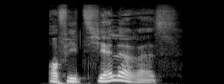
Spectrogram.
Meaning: strong/mixed nominative/accusative neuter singular comparative degree of offiziell
- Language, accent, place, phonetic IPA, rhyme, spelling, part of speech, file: German, Germany, Berlin, [ɔfiˈt͡si̯ɛləʁəs], -ɛləʁəs, offizielleres, adjective, De-offizielleres.ogg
